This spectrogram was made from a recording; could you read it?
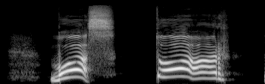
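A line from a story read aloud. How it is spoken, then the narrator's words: Yelling right in ear. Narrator (Russian): заорала Джезебел прямо мне в ухо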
